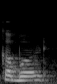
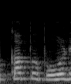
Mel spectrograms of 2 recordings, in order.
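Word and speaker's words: cupboard: The money from the कबर्ड। इसको कबर्ड बोलते हैं, कबर्ड। इसमें जो पी होता है ना वो साइलेंट होता है, इसको कप बोर्ड नहीं बोलते।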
